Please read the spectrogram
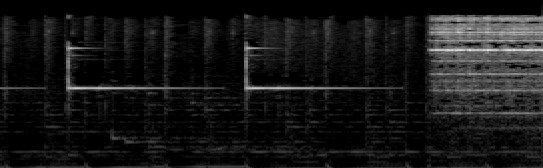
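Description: Quiz countdown timer: a high electronic beep with a sharp start about every second and a third, three in all, over background music with a steady beat. A little past three seconds a loud electronic ringing like a telephone bell or alarm begins, the signal that time is up.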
